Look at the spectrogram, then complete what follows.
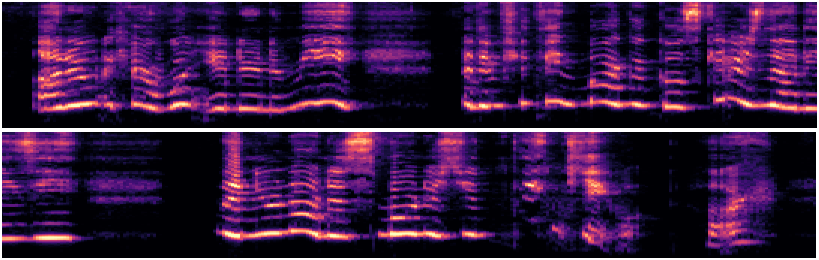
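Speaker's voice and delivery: trembling voice. Reading a captive's defiant reply to the villain: shaking voice. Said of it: "letting his voice shake like it wants to".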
